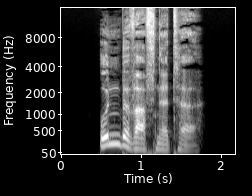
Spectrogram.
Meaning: inflection of unbewaffnet: 1. strong/mixed nominative/accusative feminine singular 2. strong nominative/accusative plural 3. weak nominative all-gender singular
- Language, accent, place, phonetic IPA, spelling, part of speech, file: German, Germany, Berlin, [ˈʊnbəˌvafnətə], unbewaffnete, adjective, De-unbewaffnete.ogg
